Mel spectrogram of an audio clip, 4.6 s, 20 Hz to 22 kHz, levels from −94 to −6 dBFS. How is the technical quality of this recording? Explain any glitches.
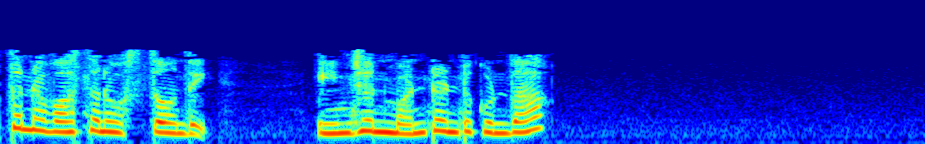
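The recording has heavy codec damage across its whole length. The room noise sits about 47 dB below the speech.

MP3 compression, throughout the clip: the sound is watery and swirly, with attacks smeared, which fits a likely MP3 encode at a low bitrate around 32 kbps. Short of bits, the encoder discards weak frequency lines, so those components flicker on and off from frame to frame.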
